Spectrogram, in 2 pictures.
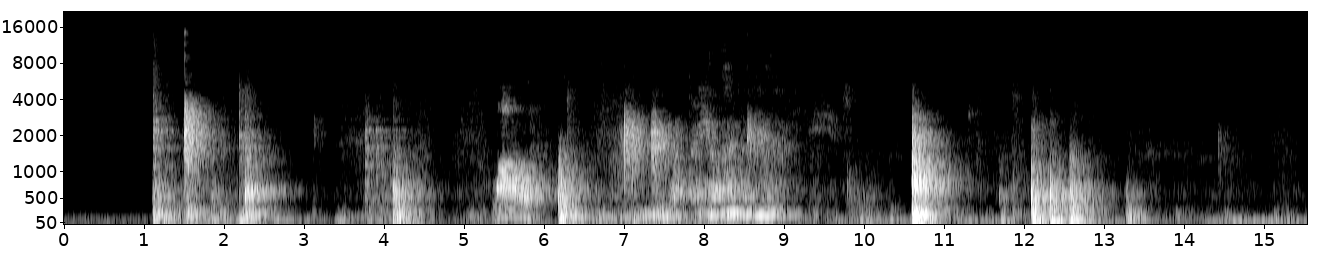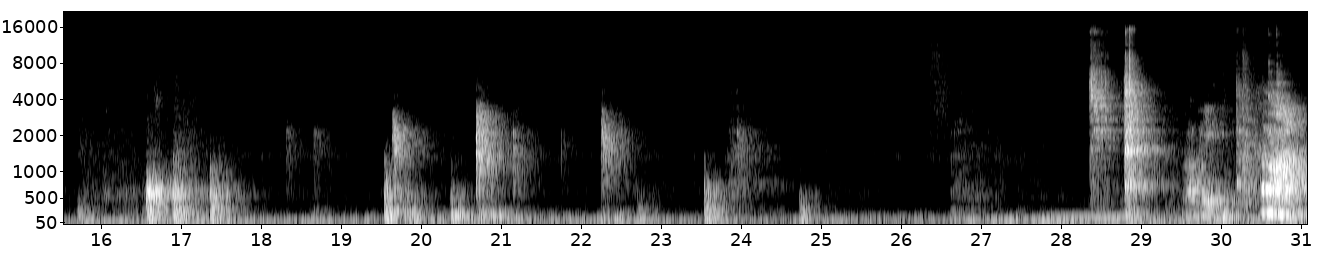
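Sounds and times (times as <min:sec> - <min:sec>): pool balls clacking: 0:06.2 - 0:08.9, 0:16.6 - 0:22.9, 0:28.4 - 0:29.4, 0:30.0 - 0:31.0.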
